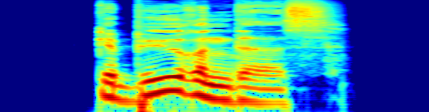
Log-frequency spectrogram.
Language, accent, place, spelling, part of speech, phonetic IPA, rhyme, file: German, Germany, Berlin, gebührendes, adjective, [ɡəˈbyːʁəndəs], -yːʁəndəs, De-gebührendes.ogg
- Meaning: strong/mixed nominative/accusative neuter singular of gebührend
